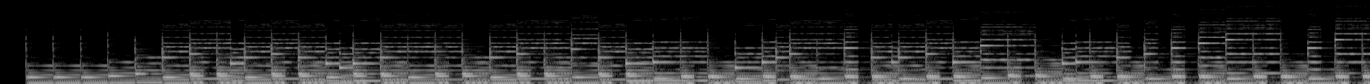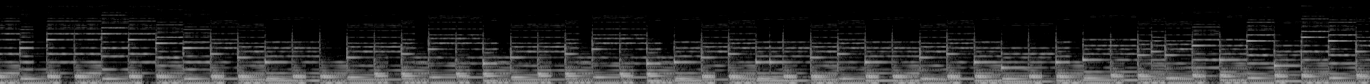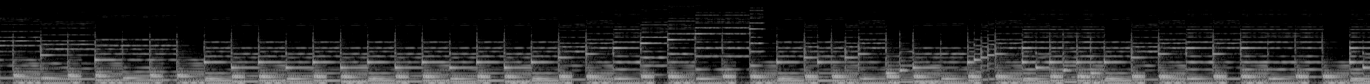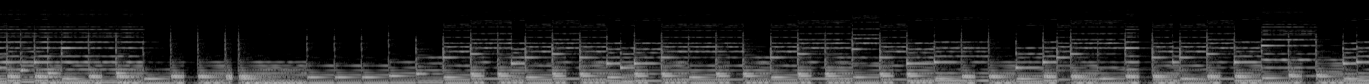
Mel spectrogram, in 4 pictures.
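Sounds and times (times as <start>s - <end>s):
waltz percussion: 0.3s - 54.7s.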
